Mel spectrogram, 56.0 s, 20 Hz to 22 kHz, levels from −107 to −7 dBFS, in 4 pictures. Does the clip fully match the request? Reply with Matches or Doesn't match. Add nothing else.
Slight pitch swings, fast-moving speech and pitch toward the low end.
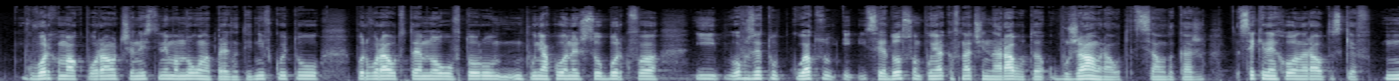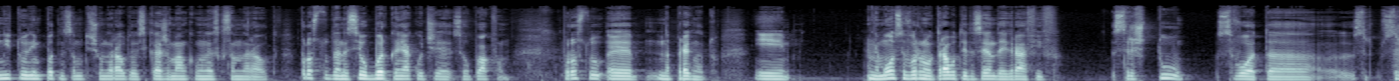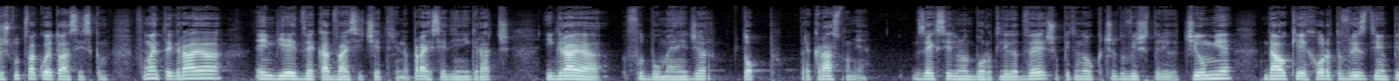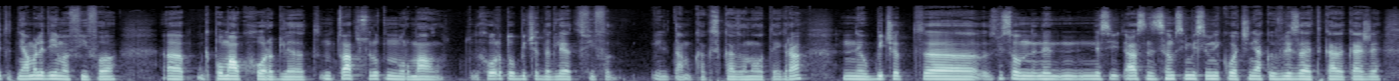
Doesn't match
